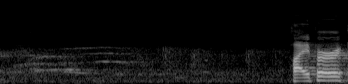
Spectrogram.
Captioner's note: audience applauding and cheering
